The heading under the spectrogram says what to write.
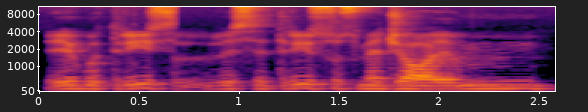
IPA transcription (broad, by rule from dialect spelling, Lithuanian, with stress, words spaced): ˈjɛɪɡʊ ˈtʲrʲiːs ʋʲɪˈsʲɪ ˈtʲrʲiːs sʊsʲmʲɛˈd͡ʒʲoːjɛm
